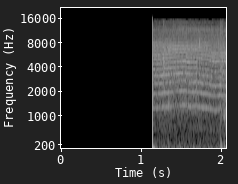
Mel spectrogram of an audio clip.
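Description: A click, then a steady whine with many overtones that sags slightly in pitch: the model layout's Magnorail drive motor and gears running, a noise that wrapping the motor in cloth and foam has not cured.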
